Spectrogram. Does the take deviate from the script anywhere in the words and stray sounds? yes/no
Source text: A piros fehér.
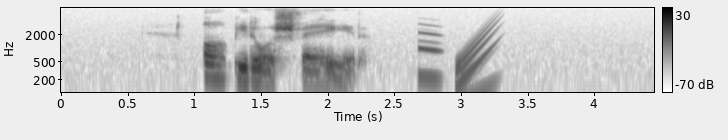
yes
